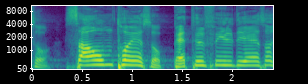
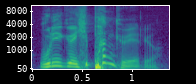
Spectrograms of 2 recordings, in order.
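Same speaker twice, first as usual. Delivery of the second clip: usual speaking voice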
